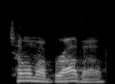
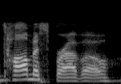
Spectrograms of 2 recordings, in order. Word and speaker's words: Thoma Bravo: Don asked if anyone's heard of that new PSA offered by Thoma Bravo. I don't even know if I'm pronouncing that correctly. I don't either. I thought it was Thomas Bravo. Yeah, there's no S.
